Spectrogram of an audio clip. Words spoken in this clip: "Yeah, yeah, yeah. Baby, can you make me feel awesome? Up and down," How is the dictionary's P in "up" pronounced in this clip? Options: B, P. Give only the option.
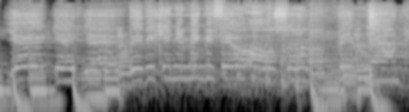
B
